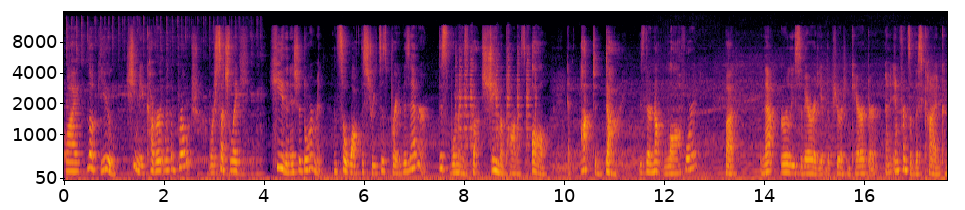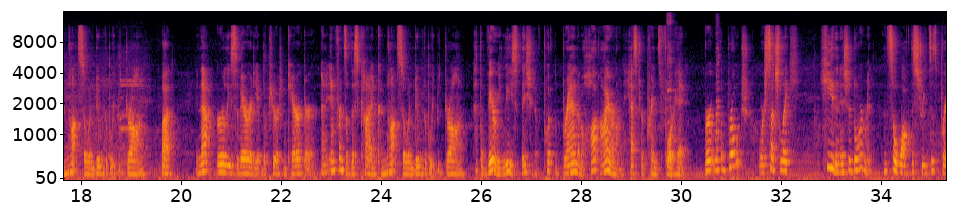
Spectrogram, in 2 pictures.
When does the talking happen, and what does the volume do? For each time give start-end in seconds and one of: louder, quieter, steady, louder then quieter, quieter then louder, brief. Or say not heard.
0.0-35.2 steady.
